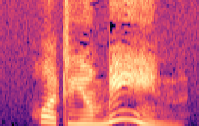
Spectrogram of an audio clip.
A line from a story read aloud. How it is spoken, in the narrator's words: gasped Mrs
